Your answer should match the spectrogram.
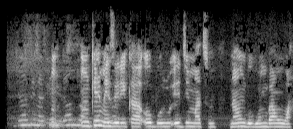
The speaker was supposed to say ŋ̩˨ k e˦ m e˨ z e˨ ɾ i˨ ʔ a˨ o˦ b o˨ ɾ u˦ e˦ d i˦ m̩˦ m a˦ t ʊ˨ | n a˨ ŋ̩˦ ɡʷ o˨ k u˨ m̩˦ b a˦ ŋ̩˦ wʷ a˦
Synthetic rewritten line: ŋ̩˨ k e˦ m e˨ z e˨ ɾ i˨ k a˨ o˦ b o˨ ɾ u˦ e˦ d͡ʒ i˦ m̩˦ m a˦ t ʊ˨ | n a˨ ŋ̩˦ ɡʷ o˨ ɡ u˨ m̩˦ b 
